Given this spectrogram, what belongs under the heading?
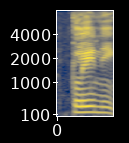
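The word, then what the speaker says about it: Llanelli: और लनीली नाम इसका लनीली है, बट वेल्स लैंग्वेज में इसे क्लीनी कहते हैं। इसका प्रोनाउंसिएशन क्लीनी है।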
